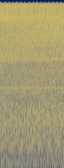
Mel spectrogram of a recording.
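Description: An EGO battery-powered tool runs on its low setting, giving a steady, loud whir that holds even through the short moment with no rises or breaks.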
